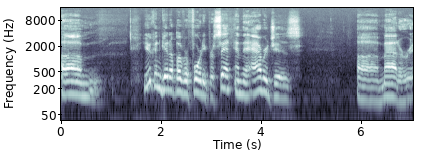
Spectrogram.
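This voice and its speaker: With noticeable background noise, a man in an American accent speaks at a very slow pace and a fairly high pitch, with lively intonation and long, frequent pauses. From western Virginia. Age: 70s. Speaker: sports author. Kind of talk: interview. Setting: podcast.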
